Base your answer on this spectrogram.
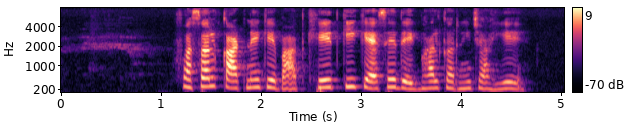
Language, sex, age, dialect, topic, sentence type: Hindi, female, 31-35, Marwari Dhudhari, agriculture, question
